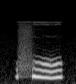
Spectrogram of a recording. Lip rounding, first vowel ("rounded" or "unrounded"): rounded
